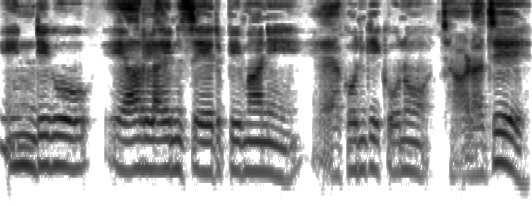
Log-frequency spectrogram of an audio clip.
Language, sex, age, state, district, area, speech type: Bengali, female, 60+, West Bengal, South 24 Parganas, rural, read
